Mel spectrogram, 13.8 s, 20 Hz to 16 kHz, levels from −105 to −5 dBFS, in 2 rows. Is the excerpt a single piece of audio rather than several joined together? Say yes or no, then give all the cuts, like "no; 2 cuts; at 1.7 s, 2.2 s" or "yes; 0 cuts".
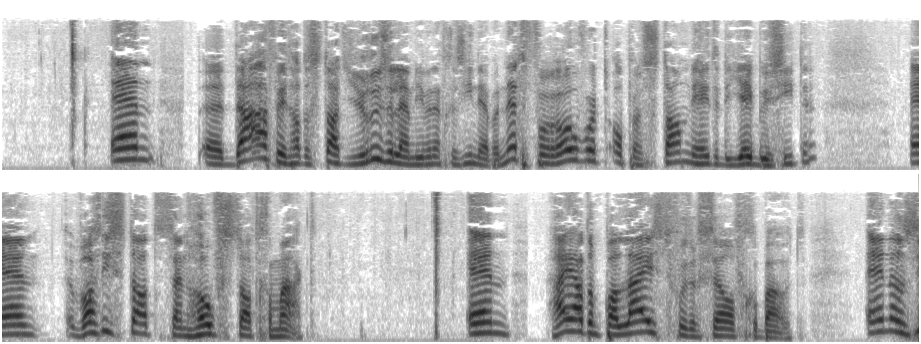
no; 3 cuts; at 1.3 s, 7.6 s, 10.8 s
